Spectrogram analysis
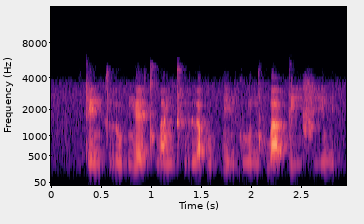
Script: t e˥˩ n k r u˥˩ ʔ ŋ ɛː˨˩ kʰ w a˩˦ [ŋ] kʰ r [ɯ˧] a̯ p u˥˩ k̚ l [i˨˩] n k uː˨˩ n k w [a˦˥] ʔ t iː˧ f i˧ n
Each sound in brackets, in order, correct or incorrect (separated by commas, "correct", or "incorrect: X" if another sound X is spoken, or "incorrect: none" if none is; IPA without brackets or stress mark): correct, incorrect: ɯ˩˦, correct, correct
